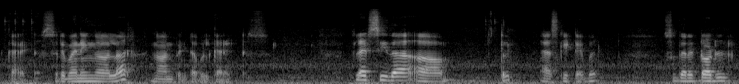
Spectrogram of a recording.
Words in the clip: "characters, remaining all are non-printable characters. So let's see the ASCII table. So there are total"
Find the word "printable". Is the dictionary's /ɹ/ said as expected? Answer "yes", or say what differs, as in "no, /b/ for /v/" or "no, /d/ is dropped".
no, /ɹ/ is dropped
